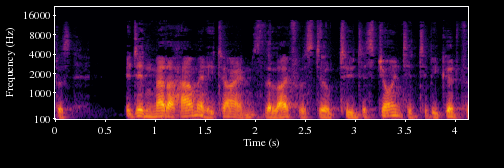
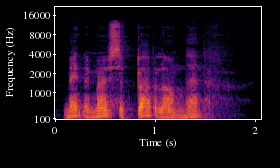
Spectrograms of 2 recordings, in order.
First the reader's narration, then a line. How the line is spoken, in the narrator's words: Ellie said dryly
